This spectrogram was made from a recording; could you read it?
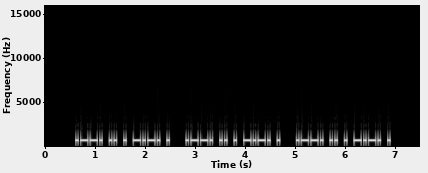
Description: Morse code, heard as a keyed tone, about 25 wpm, 700 Hz. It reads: PIECE PIECE PIECE
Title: Top 500 Words Repeated 25wpm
